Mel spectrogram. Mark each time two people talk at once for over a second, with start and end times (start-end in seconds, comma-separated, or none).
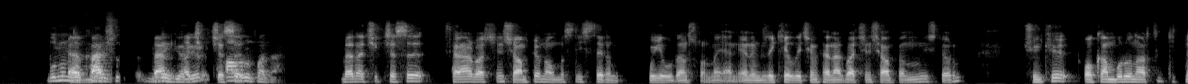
0.7-2.5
